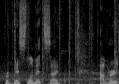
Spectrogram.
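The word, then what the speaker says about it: Pribyslavitz: commented that I was saying uh pris lit wrong it's pris litz I I've heard it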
